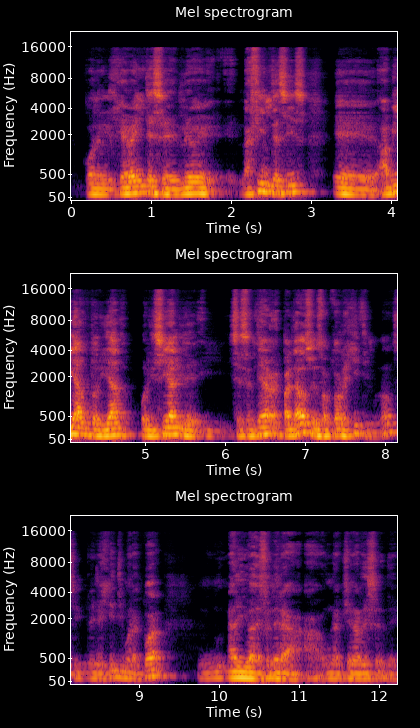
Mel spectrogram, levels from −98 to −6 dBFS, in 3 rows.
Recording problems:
off-mic speech; far
room echo; very slight; dies away in 0.3 s

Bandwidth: 15.5 kHz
